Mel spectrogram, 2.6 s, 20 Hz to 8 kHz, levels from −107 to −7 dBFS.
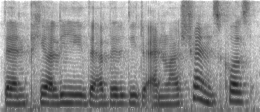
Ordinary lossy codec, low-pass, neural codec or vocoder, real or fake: none; none; codec, 16 kHz, 4.8 kbps, FACodec; fake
